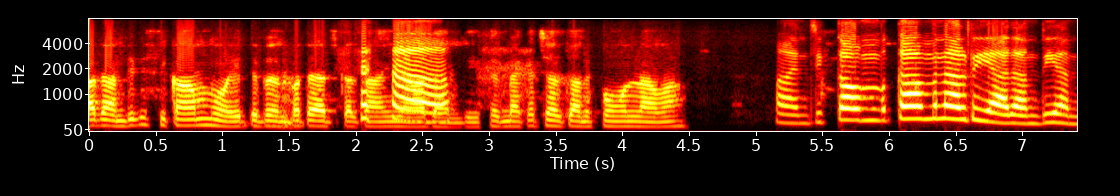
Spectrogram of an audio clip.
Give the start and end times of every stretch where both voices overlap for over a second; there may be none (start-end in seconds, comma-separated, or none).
none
